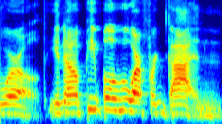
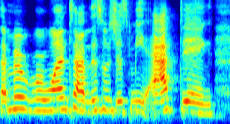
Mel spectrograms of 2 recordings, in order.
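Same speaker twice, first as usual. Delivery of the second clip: normal talking voice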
